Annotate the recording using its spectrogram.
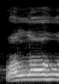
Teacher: अल्लाह को पुर पढ़ेंगे, खड़ा ज़बर है, एक अलिफ के बराबर खींचेंगे। लाम अलिफ मद्दा इसे एक अलिफ के बराबर खींचेंगे।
